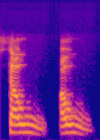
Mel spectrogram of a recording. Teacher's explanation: Au sound. Prolong it a little and should not be saw.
